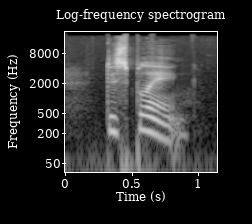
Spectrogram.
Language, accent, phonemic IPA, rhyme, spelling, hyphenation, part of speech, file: English, US, /dɪsˈpleɪ.ɪŋ/, -eɪɪŋ, displaying, dis‧play‧ing, verb / noun, En-us-displaying.ogg
- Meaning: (verb) present participle and gerund of display; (noun) The process by which something is displayed; a showing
